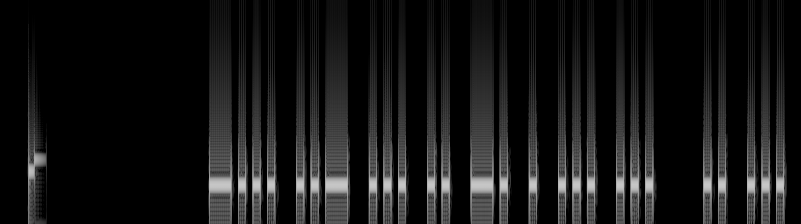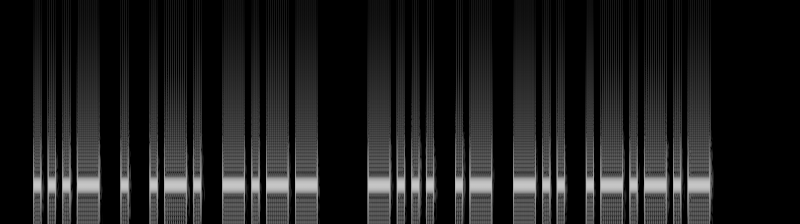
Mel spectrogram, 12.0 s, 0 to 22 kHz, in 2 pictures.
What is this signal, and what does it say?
Morse code, heard as a keyed tone, about 22 wpm, 700 Hz. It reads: BUSINESS IS VERY BAD.
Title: Sentences from Top 700 Words 22wpm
